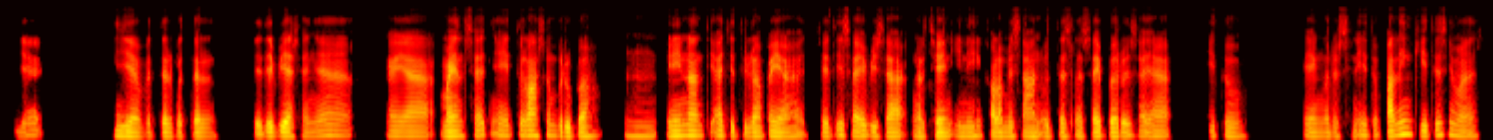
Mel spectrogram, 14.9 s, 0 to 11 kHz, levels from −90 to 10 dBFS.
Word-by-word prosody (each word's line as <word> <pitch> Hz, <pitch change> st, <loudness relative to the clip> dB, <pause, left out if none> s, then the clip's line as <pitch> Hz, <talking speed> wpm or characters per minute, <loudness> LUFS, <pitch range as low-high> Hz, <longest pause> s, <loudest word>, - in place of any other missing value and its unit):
Iya -, -, -7 dB, 0.9 s
iya, 115 Hz, -1 st, +5 dB
betul 105 Hz, +1 st, -1 dB
betul. 100 Hz, +1 st, 0 dB, 0.5 s
Jadi -, -, +1 dB
biasanya 110 Hz, +1 st, +3 dB, 0.6 s
kayak 115 Hz, -1 st, +2 dB, 0.3 s
mindset-nya 115 Hz, -, +3 dB
itu -, -, -21 dB
langsung 125 Hz, 0 st, +2 dB
berubah, 110 Hz, -1 st, +2 dB, 0.3 s
mmm, 115 Hz, -1 st, -5 dB
Ini 120 Hz, +1 st, +5 dB
nanti 125 Hz, 0 st, +3 dB
aja 115 Hz, -1 st, -2 dB
dulu 105 Hz, +1 st, -1 dB
apa 115 Hz, -, -1 dB
ya? 105 Hz, -, +3 dB, 0.4 s
Jadi 105 Hz, 0 st, -1 dB
saya 115 Hz, -, +5 dB
bisa 110 Hz, -1 st, 0 dB, 0.2 s
ngerjain 105 Hz, 0 st, +2 dB
ini 110 Hz, 0 st, -1 dB, 0.2 s
kalau 105 Hz, +1 st, +3 dB
misalkan 110 Hz, 0 st, 0 dB
udah 105 Hz, 0 st, -2 dB
selesai, 105 Hz, +2 st, 0 dB
baru 105 Hz, 0 st, +3 dB
saya 115 Hz, +1 st, 0 dB, 0.6 s
itu 115 Hz, -1 st, -7 dB, 0.8 s
kayak 105 Hz, +1 st, 0 dB
ngurusin 105 Hz, +1 st, -6 dB
itu. -, -, -5 dB
Paling 140 Hz, +7 st, +6 dB
gitu 120 Hz, +2 st, -2 dB
sih, 140 Hz, -, -3 dB
Mas. 115 Hz, +1 st, -2 dB
110 Hz, 150 wpm, -27 LUFS, 105-115 Hz, 0.9 s, Paling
